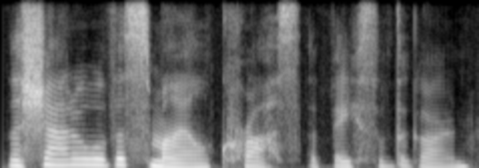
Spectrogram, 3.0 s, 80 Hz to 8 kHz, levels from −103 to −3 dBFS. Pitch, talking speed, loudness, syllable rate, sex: 225 Hz, 220 wpm, -17 LUFS, 4.8 syllables/s, female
